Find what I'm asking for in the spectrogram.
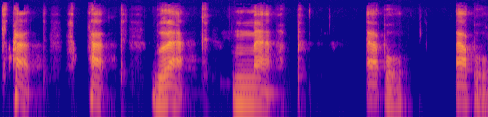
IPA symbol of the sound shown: æ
